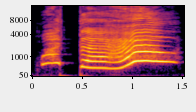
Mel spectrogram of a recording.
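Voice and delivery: very high, loud, drawn-out yell; mock-outraged dad shout; imitating shocked dad. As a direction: yell it slowly as a horrified dad. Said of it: "my dad go".

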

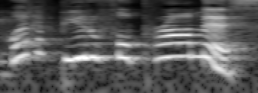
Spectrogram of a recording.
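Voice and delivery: high, delighted lift on "What a beautiful promise". Shown as a demonstration. Preacher marvelling at the promise for the congregation, delighted.

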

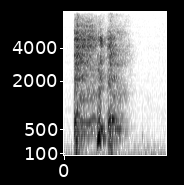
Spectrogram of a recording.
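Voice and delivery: a loud, rough cough; chesty cough. Real, not acted. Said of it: "I'm so sorry for the coughing".

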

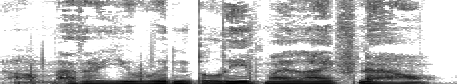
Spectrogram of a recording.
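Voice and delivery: breathy whisper to herself, wistful; whispered aside. Acted. A bride whispering to her absent mother, hushed. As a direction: confide it under your breath.

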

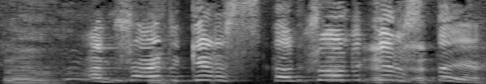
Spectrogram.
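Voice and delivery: laughing. Real, not acted. High laughing plea.

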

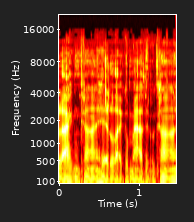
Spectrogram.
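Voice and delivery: low, quiet, quick Texas-style murmur; Matthew McConaughey. Shown as a demonstration. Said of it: "if I go into it".

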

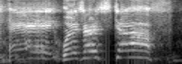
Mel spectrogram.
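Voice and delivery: high, slow squeaky squirrel. Retold or imitated. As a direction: draw it out like a demanding squirrel. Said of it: "They're coming back going".

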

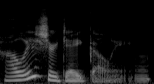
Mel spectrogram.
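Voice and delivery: soft, sweet, gushing real estate agent; Trisha the Realtor voice. Shown as a demonstration. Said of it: "our Trisha the Realtor voice".

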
